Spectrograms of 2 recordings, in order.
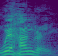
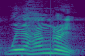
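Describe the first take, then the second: First: A hint of a whiny plea; mock complaining hungry; whiny hungry crowd. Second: Lightly voiced hungry crowd; mock whine of the crowd; hungry crowd complaining. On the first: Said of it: "came to me going". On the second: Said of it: "thousands of people are like".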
